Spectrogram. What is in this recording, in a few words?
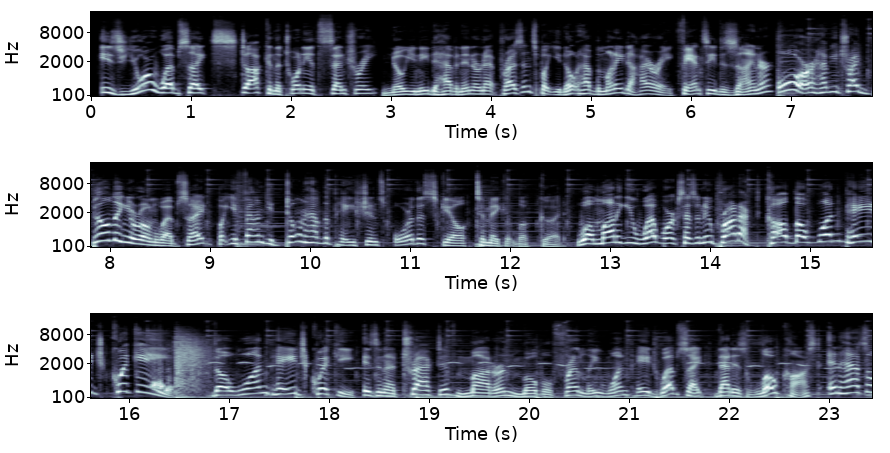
Radio Ad; Montague WebWorks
